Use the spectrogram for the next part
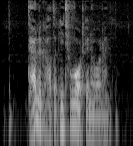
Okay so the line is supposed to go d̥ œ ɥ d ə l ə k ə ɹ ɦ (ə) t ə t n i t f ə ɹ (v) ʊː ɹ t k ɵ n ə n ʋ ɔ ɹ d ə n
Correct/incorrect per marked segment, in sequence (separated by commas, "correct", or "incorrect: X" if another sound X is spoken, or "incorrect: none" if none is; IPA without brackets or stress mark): incorrect: ɑ, incorrect: ʋ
